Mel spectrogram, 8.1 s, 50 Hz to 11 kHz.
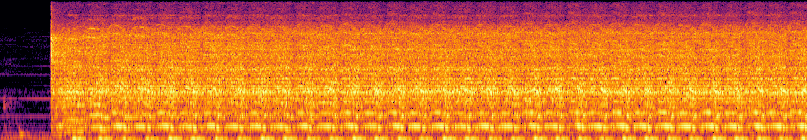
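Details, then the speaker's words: Toyota GT86 just reinstalled after forged engine internals rebuild: steady fast starter cranking with even compression pulses, never fires; fuel or spark suspected. Crank no start. "beautifully it's not you see they're not getting fuel or not getting spark cuz it's cranking over fine"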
